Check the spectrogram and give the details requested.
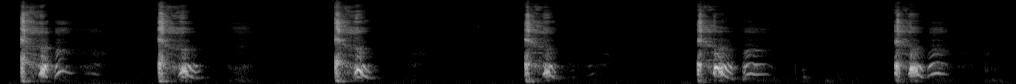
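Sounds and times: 
baby toddler coughing: 0:00.2 - 0:00.8, 0:01.6 - 0:02.1, 0:03.4 - 0:03.8, 0:05.3 - 0:05.7, 0:07.0 - 0:07.8, 0:09.0 - 0:09.6.

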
